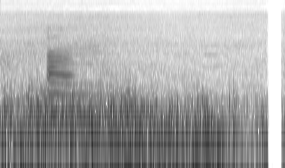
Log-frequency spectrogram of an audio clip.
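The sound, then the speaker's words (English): Ocean waves wash steadily onto a beach in a continuous low roar, with wind buffeting the microphone, a brief high call near the start and a short dropout near the end. “I find the sound of waves crashing very relaxing.”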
